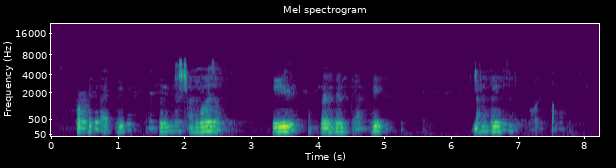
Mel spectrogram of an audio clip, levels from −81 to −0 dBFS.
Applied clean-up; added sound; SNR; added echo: neural mask model DeepFilterNet 3.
